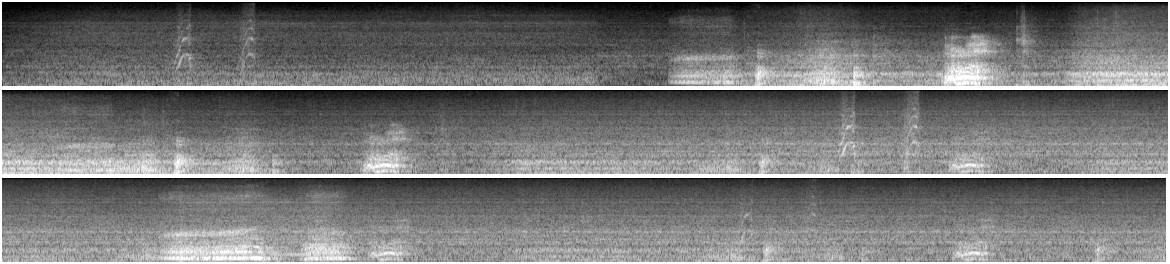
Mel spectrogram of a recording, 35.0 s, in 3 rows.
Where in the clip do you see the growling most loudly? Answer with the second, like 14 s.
26 s.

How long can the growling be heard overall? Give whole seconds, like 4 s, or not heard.
3 s.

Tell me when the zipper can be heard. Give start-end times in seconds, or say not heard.
1.6-2.5, 19.9-20.9, 30.6-31.5.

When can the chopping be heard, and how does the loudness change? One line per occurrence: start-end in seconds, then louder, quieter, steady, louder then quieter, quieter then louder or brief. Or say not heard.
not heard.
